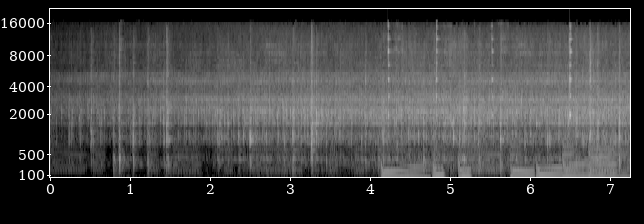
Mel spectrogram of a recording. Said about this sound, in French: Est-ce que vous avez un truc à dire avant qu'on enclenche la bouilloire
